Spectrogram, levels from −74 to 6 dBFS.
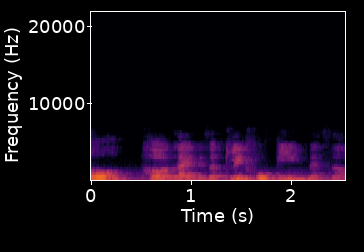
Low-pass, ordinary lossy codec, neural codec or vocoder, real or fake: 7.2 kHz; none; none; real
